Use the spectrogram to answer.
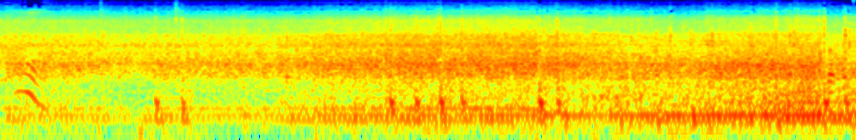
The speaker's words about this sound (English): Is somebody driving a tractor through our podcast? No, oh, God, I'm sorry, that's me. I forgot I'm using the built-in microphone, so when I type, it's coming...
